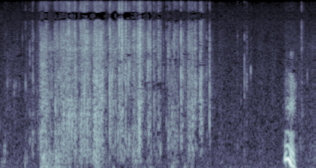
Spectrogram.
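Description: Wrapper crinkling and crunching as a wasabi-flavored puff snack is popped open: a dense rustle lasting about two seconds, then a pause and one short, low thump.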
